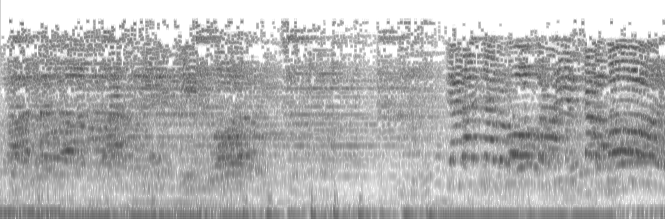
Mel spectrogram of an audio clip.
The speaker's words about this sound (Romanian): piesa despre președintele rus Vladimir Putin este cântată și de copiii de grădiniță, la începutul orelor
